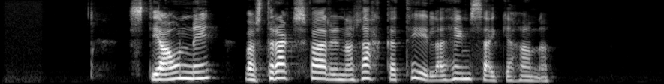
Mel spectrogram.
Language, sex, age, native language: Icelandic, female, 60-69, Icelandic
